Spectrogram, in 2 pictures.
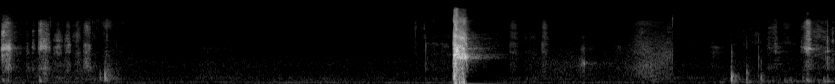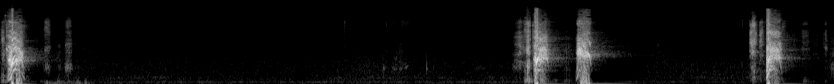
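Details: Sassy post-bath zoomies from Tinker Lilly, a 1 year 2 month old female Maltese with a fresh summer haircut: single loud, sharp barks spaced several seconds apart, one quick double bark, quiet pauses between.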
